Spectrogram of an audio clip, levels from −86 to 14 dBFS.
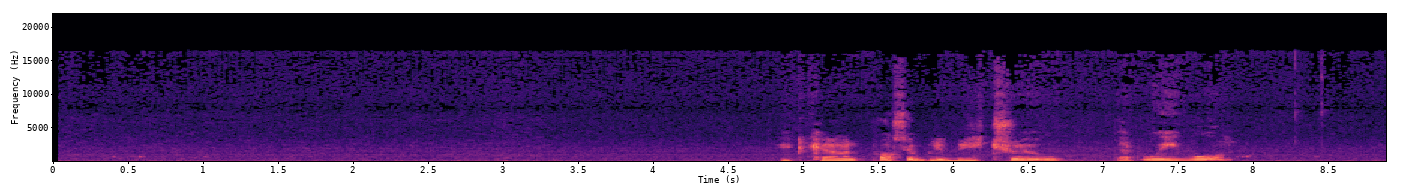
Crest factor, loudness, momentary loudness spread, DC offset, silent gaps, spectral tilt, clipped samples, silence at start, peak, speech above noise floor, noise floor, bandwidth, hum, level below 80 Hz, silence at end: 18 dB; -16 LUFS; 13 LU; under 0.1%; none; -6 dB/octave; under 0.1%; 3 s; -2 dBFS; 30 dB; -45 dBFS; 17 kHz; none; -46 dBFS; 0.9 s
